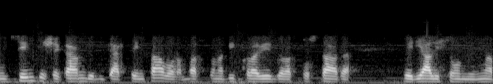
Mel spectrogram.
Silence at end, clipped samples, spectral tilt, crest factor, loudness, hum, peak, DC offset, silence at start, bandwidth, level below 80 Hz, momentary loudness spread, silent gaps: 0 s; under 0.1%; -8.5 dB/octave; 18 dB; -19 LUFS; none; 0 dBFS; under 0.1%; 0 s; 6 kHz; -50 dBFS; 9 LU; none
